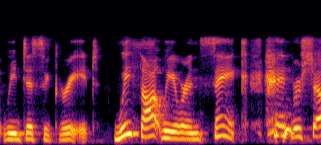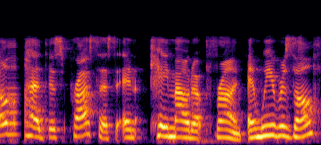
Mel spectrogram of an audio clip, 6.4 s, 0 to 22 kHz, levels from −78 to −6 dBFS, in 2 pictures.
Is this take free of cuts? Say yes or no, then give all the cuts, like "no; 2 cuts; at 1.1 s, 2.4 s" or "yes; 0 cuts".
no; 2 cuts; at 1.1 s, 4.7 s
